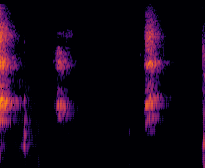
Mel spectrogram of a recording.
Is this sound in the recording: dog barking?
yes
